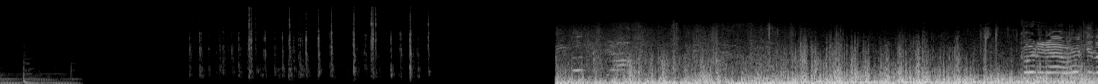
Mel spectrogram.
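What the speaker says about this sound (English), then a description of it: "it is so windy out here we cannot see a thing" Strong wind buffets a microphone outdoors at a rally camp, a loud continuous roar that cuts in after a near-silent stretch with a few faint ticks, a brief sound at the very start.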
